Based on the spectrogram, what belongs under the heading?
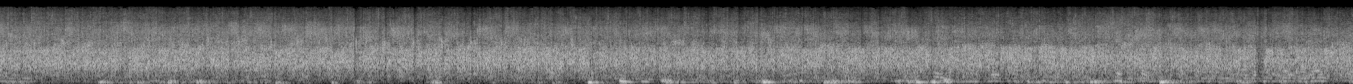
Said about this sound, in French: Je vous invite à donner une bonne main d'applaudissements aux candidats qui ont participé à l'exercice de ce soir.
